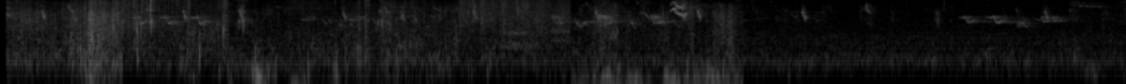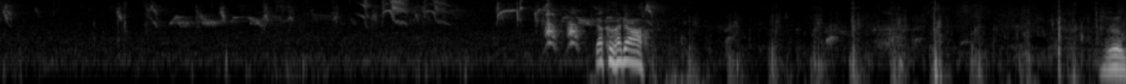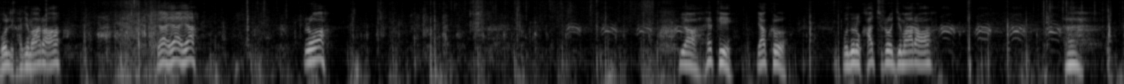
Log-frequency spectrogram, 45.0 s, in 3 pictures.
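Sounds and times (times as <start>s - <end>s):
rustling and crackling: 0.1s - 10.0s, 22.3s - 38.9s, 42.6s - 45.0s
birds chirping: 0.1s - 45.0s.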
